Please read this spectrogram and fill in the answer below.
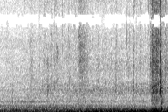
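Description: Refrigerator-freezer running with a steady low electrical hum that grows slightly louder, with a few faint crinkles of plastic freezer bags.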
